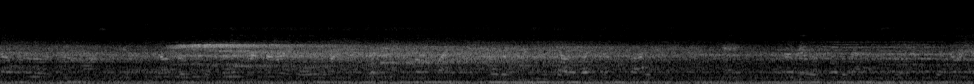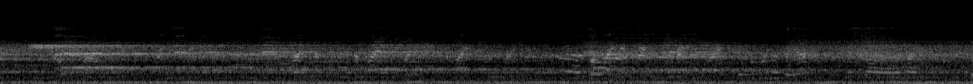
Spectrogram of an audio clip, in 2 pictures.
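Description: Skates scrape on ice far off in a large echoing hall.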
